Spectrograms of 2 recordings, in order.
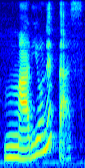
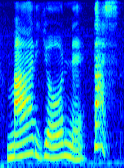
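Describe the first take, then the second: First: The word is said very fast. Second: The word is said at medium speed.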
